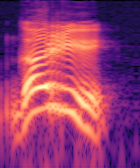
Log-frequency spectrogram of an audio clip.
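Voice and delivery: loud, high warning call; shout back. A narrator's reading. Michael shouting back to Harry, loud high call. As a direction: yell the name back. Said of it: "крикнул в ответ Майкл".

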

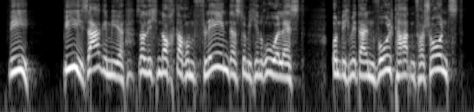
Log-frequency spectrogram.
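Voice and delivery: calm start rising to a loud, high frenzy; building to rage. A narrator's reading. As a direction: start restrained and end screaming to be left alone. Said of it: "Er schloss aber in Raserei und fast erstickend".

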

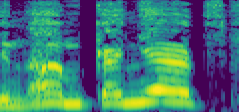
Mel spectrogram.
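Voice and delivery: very high, loud, drawn-out wail; slow, high wail of doom; panicked cry. A narrator's reading. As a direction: cry out in despair. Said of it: "позабыв об осторожности".

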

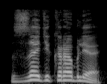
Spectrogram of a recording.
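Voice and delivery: high, triumphant announcement. A narrator's reading. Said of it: "торжествующе объявила Фрэнсис". (торжествующе, высоким голосом)

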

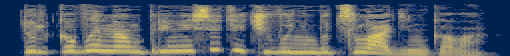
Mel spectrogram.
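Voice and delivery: put-on high little-girl voice begging for a treat; wheedling child. Little girl asks uncle for sweets, pleading. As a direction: coax the grown-ups for sweets like a small girl.

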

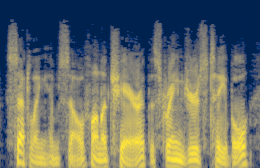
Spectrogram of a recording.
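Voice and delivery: ordinary delivery

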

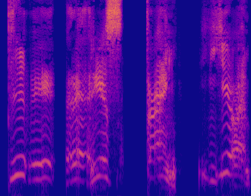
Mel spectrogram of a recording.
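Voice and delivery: high, strangled, very slow plea; choked plea. A narrator's reading. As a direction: gasp out a plea while being throttled. Man being throttled pleads.

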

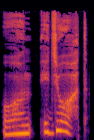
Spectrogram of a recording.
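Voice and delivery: slow awed crone's murmur; very old faint voice. Acted. Old healer's awed prophecy. (медленный шёпот старой знахарки)

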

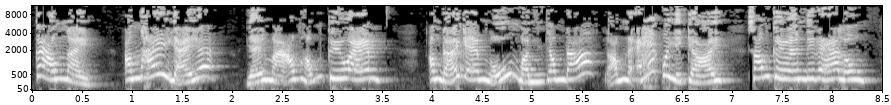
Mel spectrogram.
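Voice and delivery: acted-out reproach, pitched well up; retold scolding. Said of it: "bạn mới la".

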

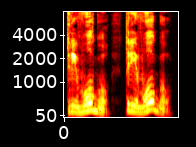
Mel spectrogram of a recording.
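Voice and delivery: loud, high repeated call; alarm cry. A narrator's reading. Townsfolk warning of the enemy, crying alarm loudly. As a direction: raise the alarm. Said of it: "закричали иные".

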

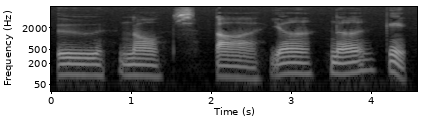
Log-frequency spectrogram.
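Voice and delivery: drawn out very slowly, syllable by syllable; slow teaching pronunciation; slow syllable demo. Shown as a demonstration. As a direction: stretch each syllable of Unostajanagi slowly. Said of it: "And it's pronounced like this".

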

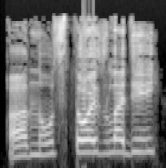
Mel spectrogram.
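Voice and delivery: loud booming stone voice; booming shout. A narrator's reading. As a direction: boom it out like a stone guardian. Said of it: "прогромыхал голос".

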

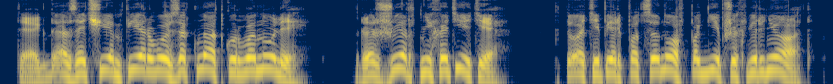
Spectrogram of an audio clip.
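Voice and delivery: high-pitched reproach; accusing challenge. A narrator's reading. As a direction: throw the blame back at the officer. Enemy accuses officer over dead. (обвиняющий упрёк высоким голосом)

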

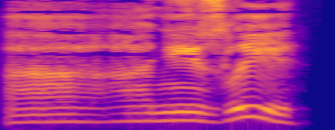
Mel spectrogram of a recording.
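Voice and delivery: put-on slow, timid little girl; trembling voice. A narrator's reading. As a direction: ask it shakily, afraid. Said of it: "дрожащим голосом спросила девочка".

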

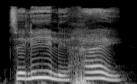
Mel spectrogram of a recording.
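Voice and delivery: loud, cheerful call through the door. Acted. Drunk Lily outside the door, calling loudly to be let in. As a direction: shout your name to be let in.

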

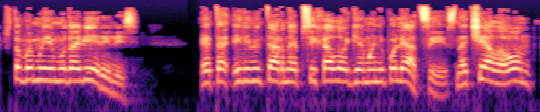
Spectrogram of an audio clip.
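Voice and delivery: very high, emphatic character voice; assertive Yulia. A narrator's reading. Yulia explaining the old man's manipulation to Denis, assertive. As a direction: argue back, pitched far above narration.

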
